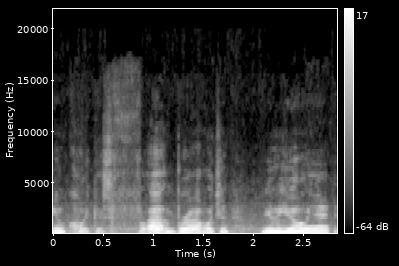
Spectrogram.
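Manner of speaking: high, amazed coworker voice; coworker impression. Union coworker marvelling at his speed, high amazed voice. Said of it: "this one cat come up to me like".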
